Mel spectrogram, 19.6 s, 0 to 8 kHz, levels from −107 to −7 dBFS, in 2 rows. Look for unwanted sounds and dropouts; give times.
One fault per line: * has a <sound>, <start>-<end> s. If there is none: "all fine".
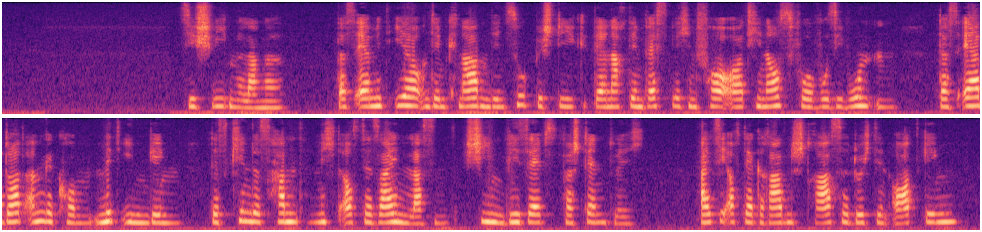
all fine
